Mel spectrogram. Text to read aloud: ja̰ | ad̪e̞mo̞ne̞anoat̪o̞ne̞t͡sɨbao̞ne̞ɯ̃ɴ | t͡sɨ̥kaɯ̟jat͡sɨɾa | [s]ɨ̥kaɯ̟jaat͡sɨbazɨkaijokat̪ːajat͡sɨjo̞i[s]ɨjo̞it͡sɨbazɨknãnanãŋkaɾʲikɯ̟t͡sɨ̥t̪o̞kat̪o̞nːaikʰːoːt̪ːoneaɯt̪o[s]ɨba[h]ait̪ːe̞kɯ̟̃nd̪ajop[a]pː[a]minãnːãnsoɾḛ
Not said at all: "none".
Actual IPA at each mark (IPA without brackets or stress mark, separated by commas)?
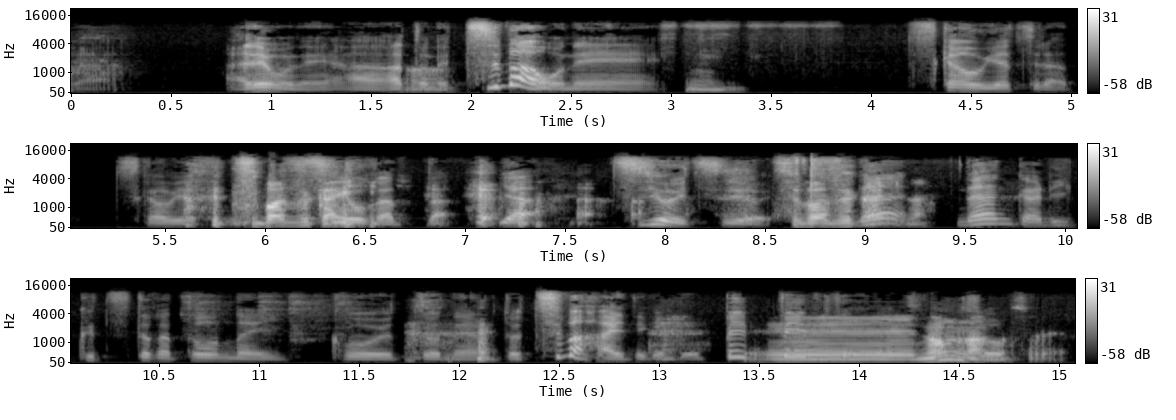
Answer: t͡s, t͡s, t͡s, h, e, e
